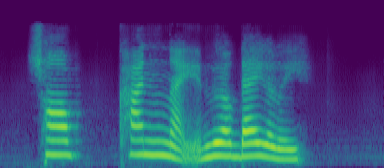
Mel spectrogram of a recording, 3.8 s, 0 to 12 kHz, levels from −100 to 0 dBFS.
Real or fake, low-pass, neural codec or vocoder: fake; 7.2 kHz; codec, 16 kHz, 0.5 kbps, X-Codec, WavLM features, trained on Multilingual LibriSpeech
